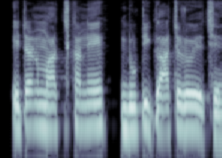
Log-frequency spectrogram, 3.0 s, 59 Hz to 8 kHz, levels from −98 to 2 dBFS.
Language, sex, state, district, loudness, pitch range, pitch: Bengali, male, West Bengal, Dakshin Dinajpur, -16 LUFS, 140-160 Hz, 150 Hz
